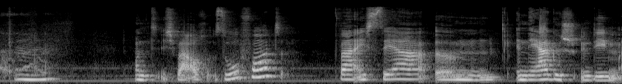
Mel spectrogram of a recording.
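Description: Room echo and noticeable background noise can be heard around a woman's voice. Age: 30s. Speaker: mother sharing miscarriage experience, former dental worker. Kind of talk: interview, personal testimony.

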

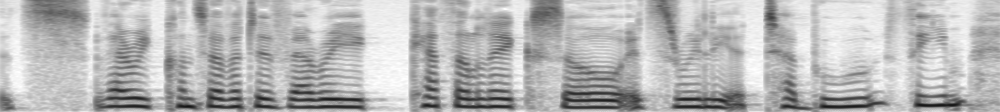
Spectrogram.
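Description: A woman with a German accent, medium in pitch, with a dark, mellow tone, fairly even intonation, a moderate pace, and a dry, close sound with no echo in a very clean recording with a silent background. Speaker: podcast host. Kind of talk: interview.

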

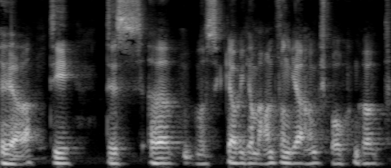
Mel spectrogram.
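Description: On a very clean recording with a silent background, the words come very slowly. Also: man. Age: 70s. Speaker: hospice resident with terminal cancer. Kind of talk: interview. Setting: hospice room. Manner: halting.

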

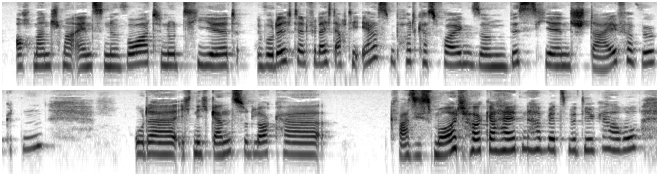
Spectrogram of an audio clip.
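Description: A woman with an unremarkable speaking voice talks at a fairly slow pace and a fairly high pitch, with ordinary pitch variation. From Berlin, Germany. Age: 20s. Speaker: podcast co-host. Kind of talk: casual chat.

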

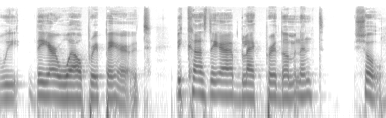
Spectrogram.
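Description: A woman's very deep, low voice in a Brazilian accent, monotone and flat at a fairly slow pace, on a very clean recording with a silent background. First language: Portuguese. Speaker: dancer. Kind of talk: interview conversation.

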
